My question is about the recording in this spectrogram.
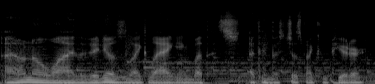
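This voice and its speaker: Loud music plays behind a low, gravelly, flat-sounding man who talks fairly fast. He's a sleepy livestreamer yawning as he rambles to viewers from his home gaming setup, leaning heavily on fillers.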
